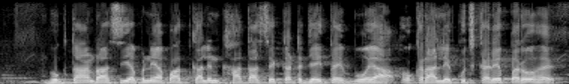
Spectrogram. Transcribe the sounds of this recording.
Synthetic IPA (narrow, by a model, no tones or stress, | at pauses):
bʱʊɡt̪aːnɾaːsiɐpneapaːt̪kaːlɪnkʰaːt̪asekəʈd͡ʒəɪt̪əboːjaokɾalekʊt͡ʃʰkəɾepəɾoɦɛː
